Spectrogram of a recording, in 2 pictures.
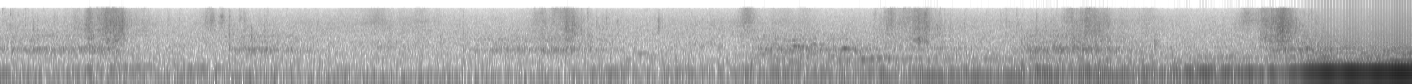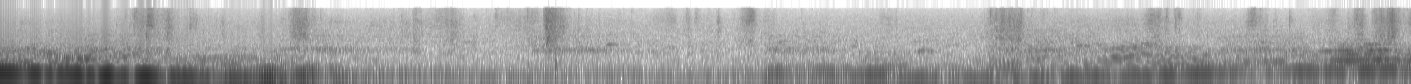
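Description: A paintbrush swishes in repeated strokes across a smooth surface.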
